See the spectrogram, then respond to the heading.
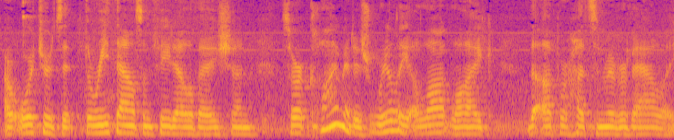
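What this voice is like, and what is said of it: Southern American accent. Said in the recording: “someone with a southern accent”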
